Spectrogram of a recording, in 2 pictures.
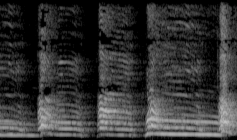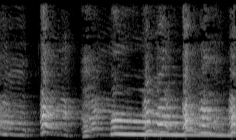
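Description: A German Shepherd puppy howls in long, high, wavering notes that slide gently downward, again and again.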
